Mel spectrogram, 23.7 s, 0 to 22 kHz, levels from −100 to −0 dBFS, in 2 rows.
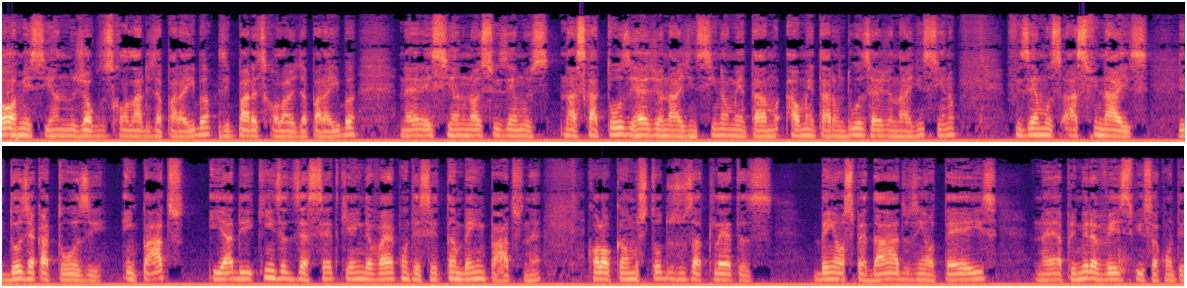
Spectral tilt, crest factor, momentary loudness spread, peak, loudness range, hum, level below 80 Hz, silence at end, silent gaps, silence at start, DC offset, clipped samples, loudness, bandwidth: -3.5 dB/octave; 18 dB; 8 LU; 0 dBFS; 3 LU; none; -46 dBFS; 0 s; none; 0 s; 4%; under 0.1%; -17 LUFS; 16.5 kHz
